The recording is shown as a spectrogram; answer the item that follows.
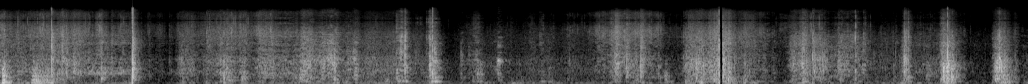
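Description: Bubble wrap being pulled and crumpled by hand: continuous crinkling with irregular sharp cracks.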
